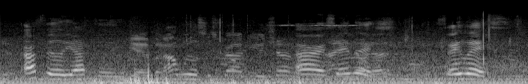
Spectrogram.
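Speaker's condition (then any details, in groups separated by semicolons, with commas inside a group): No condition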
